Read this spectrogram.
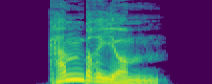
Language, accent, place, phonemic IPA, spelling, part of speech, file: German, Germany, Berlin, /ˈkambʁiʊm/, Kambrium, proper noun, De-Kambrium.ogg
- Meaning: the Cambrian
